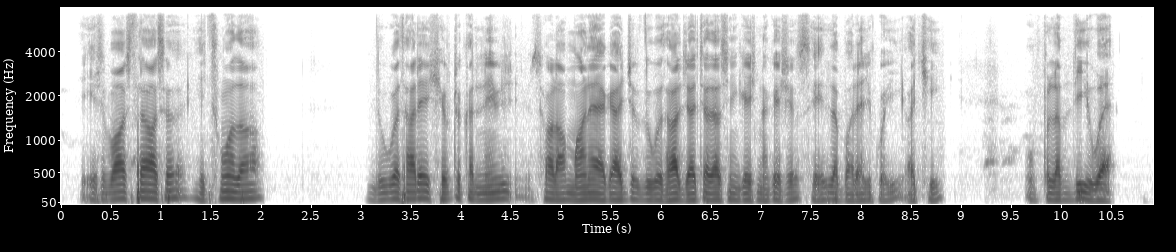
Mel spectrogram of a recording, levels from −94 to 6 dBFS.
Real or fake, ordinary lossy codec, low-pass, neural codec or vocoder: real; none; 7.2 kHz; none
